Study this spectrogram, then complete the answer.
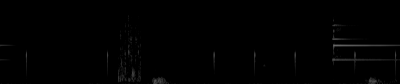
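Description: Keys click as someone types on a keyboard.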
